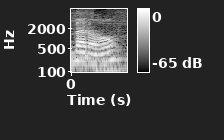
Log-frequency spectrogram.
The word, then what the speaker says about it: Videl: Videl, pronounced Vedel.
